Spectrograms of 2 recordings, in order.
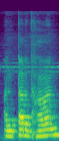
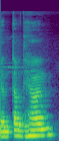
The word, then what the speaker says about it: अंतर्धान: अंतर्धान, ना कि अंतर्ध्यान। हम लोग उच्चारण से बिल्कुल सही रखेंगे।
